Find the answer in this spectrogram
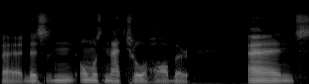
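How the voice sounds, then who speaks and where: A man guiding a casual streamed tabletop game, rambling and halting with many restarts. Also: deep voice, little pitch movement, vocal fry, a bit bright, clean tone, no room sound, studio quality. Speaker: game facilitator.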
